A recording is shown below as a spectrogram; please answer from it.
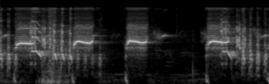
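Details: A caged grey francolin (Ortygornis pondicerianus) in Pakistan, calling at the cage door, gives loud, harsh, ringing phrases with a high whistled note, repeated in three bursts a little over a second apart.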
